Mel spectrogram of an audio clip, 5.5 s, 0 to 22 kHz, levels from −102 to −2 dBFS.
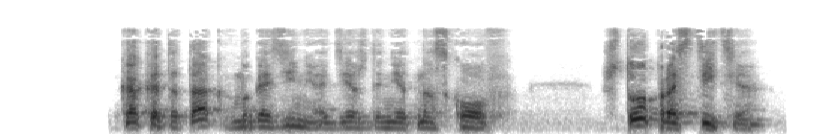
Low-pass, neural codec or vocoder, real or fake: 9.9 kHz; none; real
